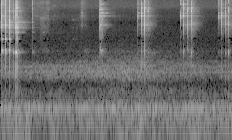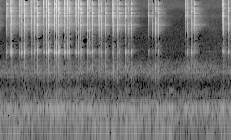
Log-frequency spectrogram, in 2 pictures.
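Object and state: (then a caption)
Ceramic mug. Long nails tap the outer wall of an empty white ceramic mug printed with a London landmark. The taps come as quick, bright clicks in scattered bursts, thickest toward the middle, each dying away almost at once over a faint steady low hum.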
